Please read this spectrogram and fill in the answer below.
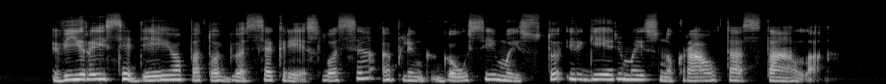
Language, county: Lithuanian, Panevėžys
